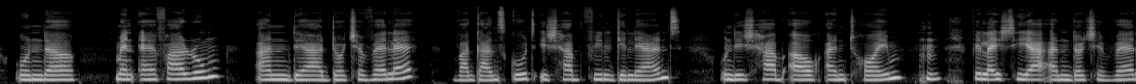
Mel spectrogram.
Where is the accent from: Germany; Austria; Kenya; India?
Kenya; German is a second language; Ich komme aus Kenia. Ich bin 1994 geboren.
